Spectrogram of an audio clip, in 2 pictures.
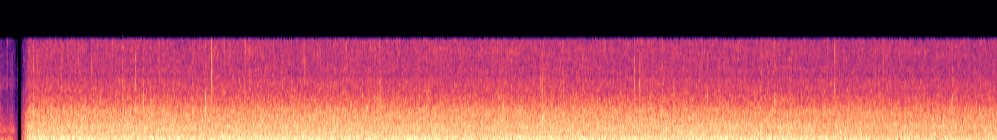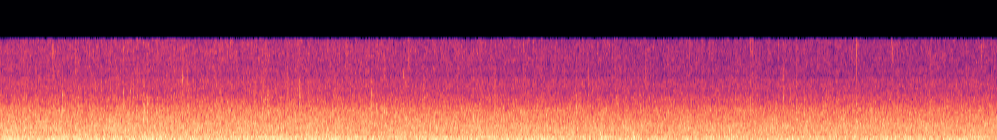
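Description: Heavy rain pouring steadily onto trees and foliage: an even, unbroken hiss. It cuts out for a moment right at the start and comes back louder.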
